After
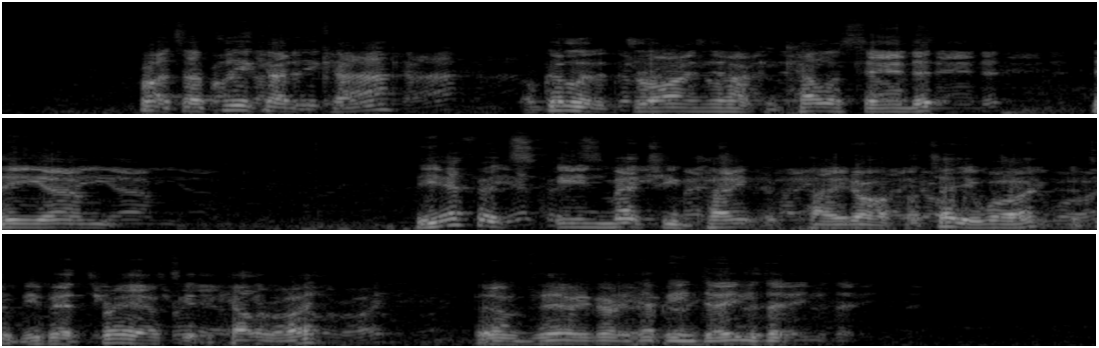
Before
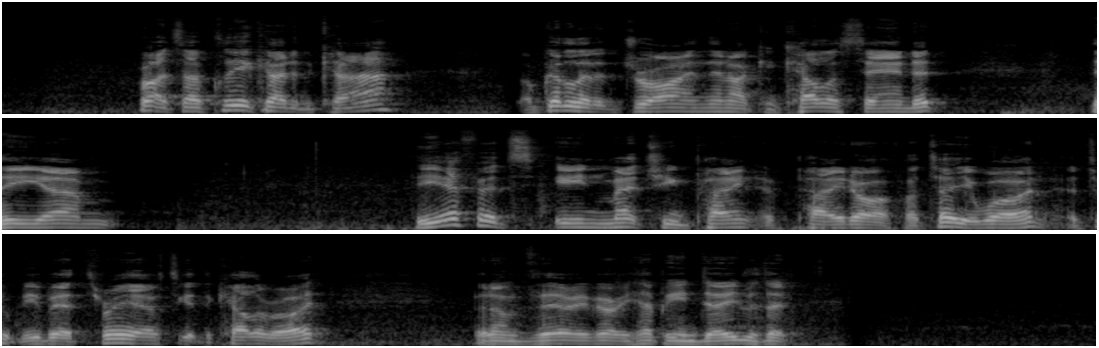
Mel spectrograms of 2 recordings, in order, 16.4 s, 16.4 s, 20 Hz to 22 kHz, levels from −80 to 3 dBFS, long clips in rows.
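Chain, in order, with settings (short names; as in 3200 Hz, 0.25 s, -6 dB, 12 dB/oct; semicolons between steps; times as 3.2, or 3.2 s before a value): thinning echo 0.344 s, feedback 18%, high-pass 830 Hz, level -7.5 dB; chorus voices 4, 0.14 Hz, delay 15 ms, depth 3 ms; added harmonics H 3 -17 dB, 8 -36 dB, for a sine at -18.5 dBFS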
